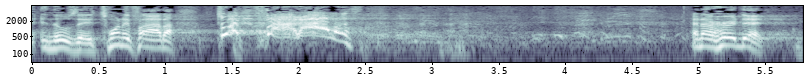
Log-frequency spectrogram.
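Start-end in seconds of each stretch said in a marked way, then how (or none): 1.4-2.5 high, shouted disbelief; shocked. Retold or imitated. Teen hears the tow truck price, high shocked shout.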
